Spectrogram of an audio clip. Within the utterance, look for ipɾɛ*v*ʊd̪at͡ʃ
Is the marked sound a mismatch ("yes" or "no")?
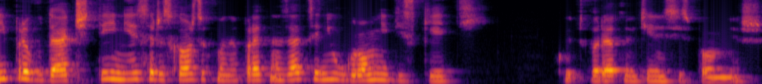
no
